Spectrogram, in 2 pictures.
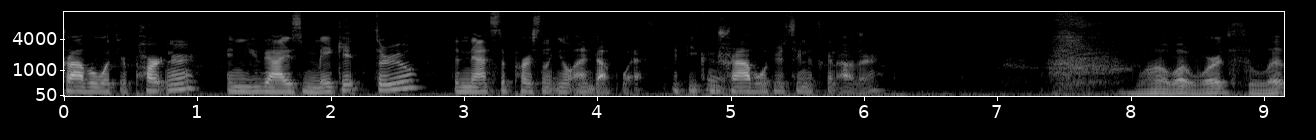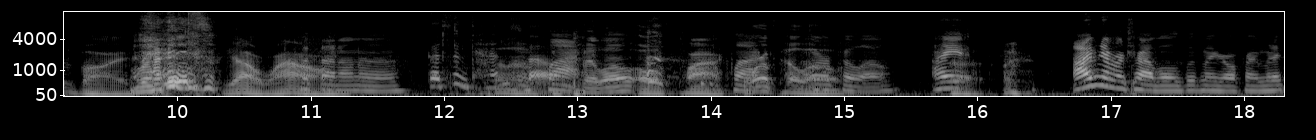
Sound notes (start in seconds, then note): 6.5 exhales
